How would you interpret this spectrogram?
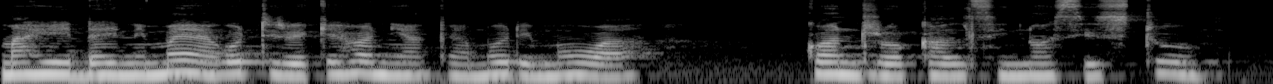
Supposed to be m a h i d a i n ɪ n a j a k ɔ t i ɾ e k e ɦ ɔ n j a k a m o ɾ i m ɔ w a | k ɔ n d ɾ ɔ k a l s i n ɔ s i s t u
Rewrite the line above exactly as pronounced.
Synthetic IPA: m a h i d a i n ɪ m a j a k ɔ t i ɾ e k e ɦ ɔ n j a k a m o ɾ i m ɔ w a | k ɔ n d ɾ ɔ k a l s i n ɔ s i s t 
